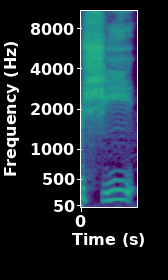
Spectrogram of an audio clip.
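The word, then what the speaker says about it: sídhe: And the term she, like, I'm pronouncing it as S-H-E-E, and that's how the Irish, that's how they say it's for pronunciation.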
